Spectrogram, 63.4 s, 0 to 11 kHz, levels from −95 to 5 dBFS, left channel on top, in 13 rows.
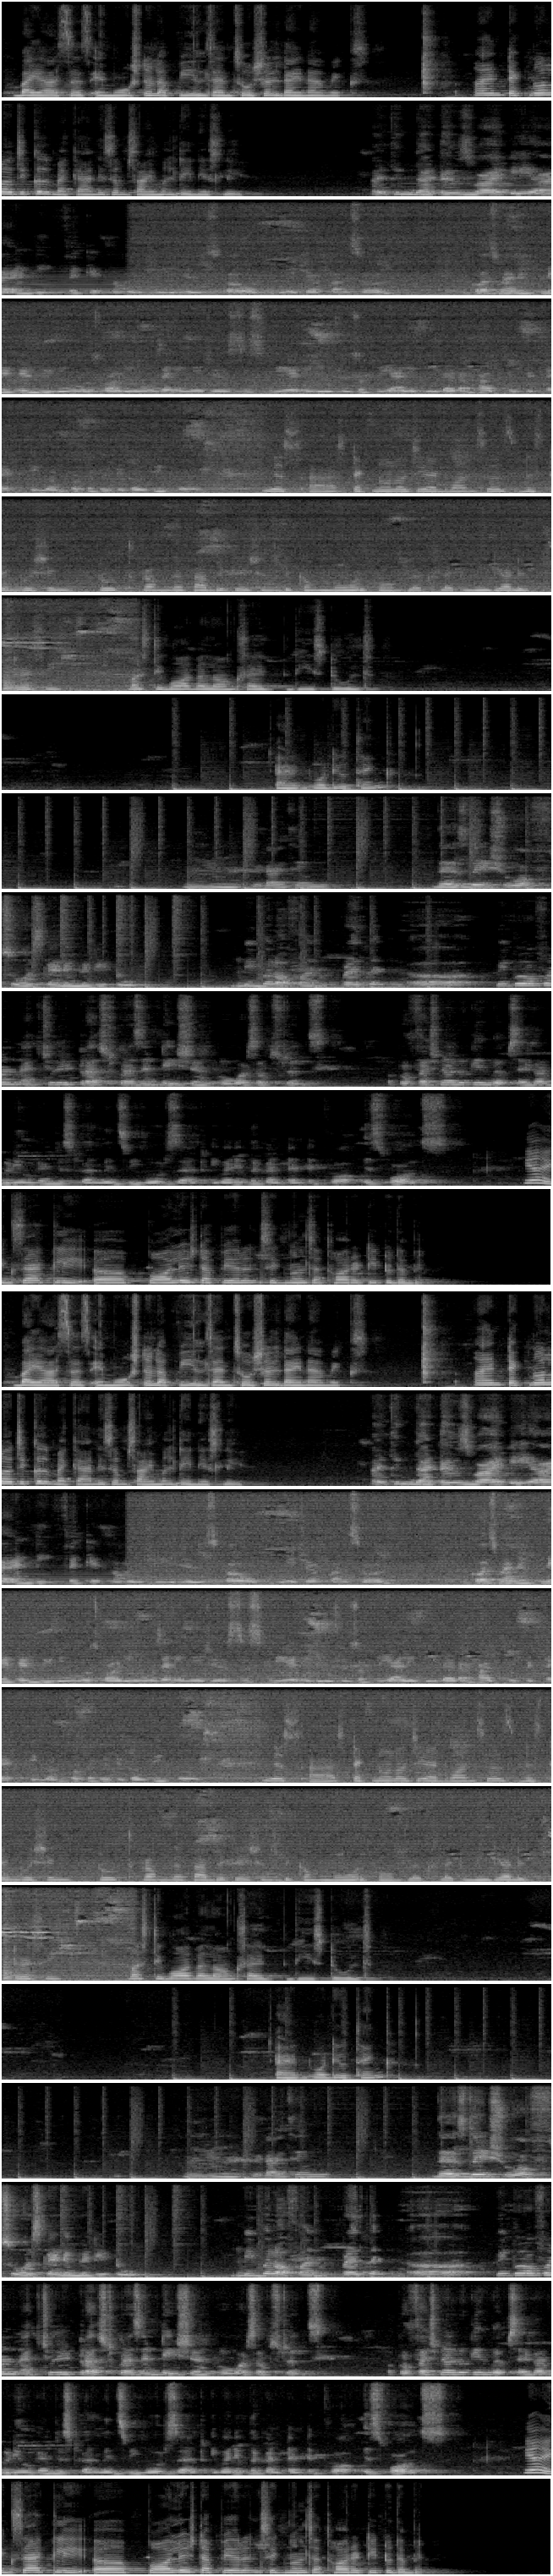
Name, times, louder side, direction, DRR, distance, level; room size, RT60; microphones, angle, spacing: voice 1, 0.1-3.2 3.7-3.8 4.2-7.0 21.8-29.1 29.4-32.4 36.5-37.5 45.9-46.2 58.2-62.2, right 2 dB, 25° right, 1.0 m, -31 dB
voice 2, 8.1-13.2 13.9-21.7 40.6-41.9 42.8-45.1 46.0-51.7 52.3-57.5, right 2 dB, 40° right, 1.3 m, -31 dB
Brass instrument, 8.2-12.5, left 5 dB, 75° left, 3.0 m, -50 dB
sound 1, 10.8-30.5, right 3 dB, 90° right, 5.9 m, -43 dB
sound 2, 35.6-47.9, left 1 dB, 5° left, 1.0 m, -47 dB
29.0 x 27.0 x 4.2 m
head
